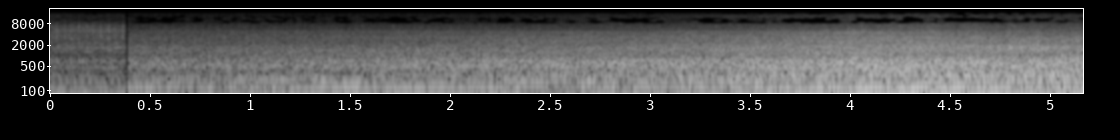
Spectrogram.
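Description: Truck tyres roll on asphalt.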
